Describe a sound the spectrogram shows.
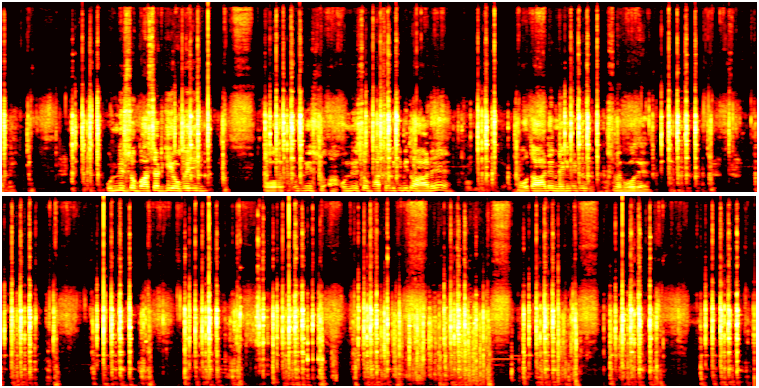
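A hand-cranked ratchet drill bores into a steel rail.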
